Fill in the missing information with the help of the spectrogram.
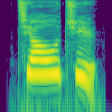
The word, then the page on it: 焦距: jiāo jù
